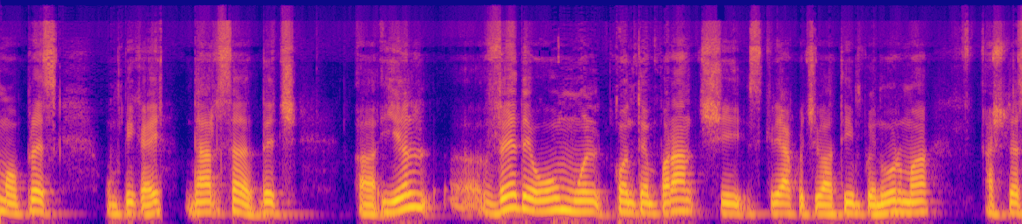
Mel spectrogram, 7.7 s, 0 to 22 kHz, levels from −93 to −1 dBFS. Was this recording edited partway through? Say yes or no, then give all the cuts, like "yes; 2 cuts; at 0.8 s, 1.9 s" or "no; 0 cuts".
yes; 1 cut; at 1.2 s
